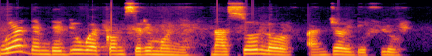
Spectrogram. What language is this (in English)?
Nigerian Pidgin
